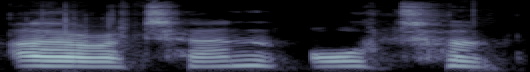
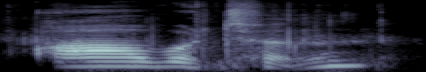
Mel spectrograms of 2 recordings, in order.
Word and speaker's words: Erwarton: The village of Erwarton, alternatively could be pronounced Erwarton, is recorded in the Domesday Book, and of course that was commissioned by William the Conqueror in 1085-86.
